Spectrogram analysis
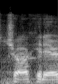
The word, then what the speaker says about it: Trocadero: This place, Trocadero, is that how you say it?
